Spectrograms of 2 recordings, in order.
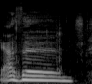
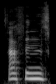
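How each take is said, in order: First: "Athens" stretched out long and softer; lingering, playful "Athens"; imitating own delivery. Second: Said in the usual way. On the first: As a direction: re-enact a drawn-out "Athens". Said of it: "was like that".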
